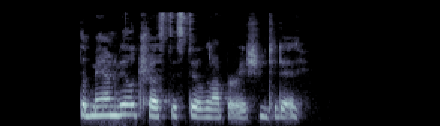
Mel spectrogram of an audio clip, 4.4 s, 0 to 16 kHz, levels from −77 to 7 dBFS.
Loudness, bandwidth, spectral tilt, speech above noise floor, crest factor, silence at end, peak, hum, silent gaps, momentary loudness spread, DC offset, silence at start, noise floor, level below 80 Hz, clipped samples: -19 LUFS; 11.5 kHz; -4 dB/octave; 71 dB; 18 dB; 1.4 s; -2 dBFS; none; none; 8 LU; under 0.1%; 0.8 s; -90 dBFS; -68 dBFS; under 0.1%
